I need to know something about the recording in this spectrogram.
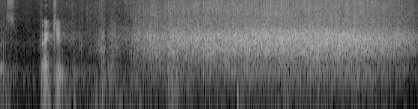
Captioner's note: applause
